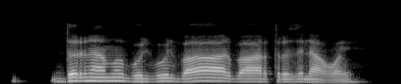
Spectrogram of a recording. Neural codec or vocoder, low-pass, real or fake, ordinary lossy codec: codec, 16 kHz, 2 kbps, FunCodec, trained on Chinese and English, 25 frames a second; 7.2 kHz; fake; AAC, 32 kbps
